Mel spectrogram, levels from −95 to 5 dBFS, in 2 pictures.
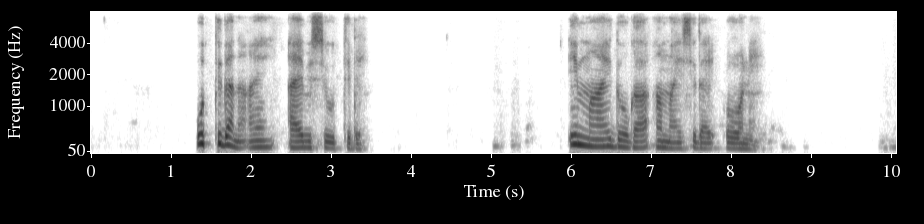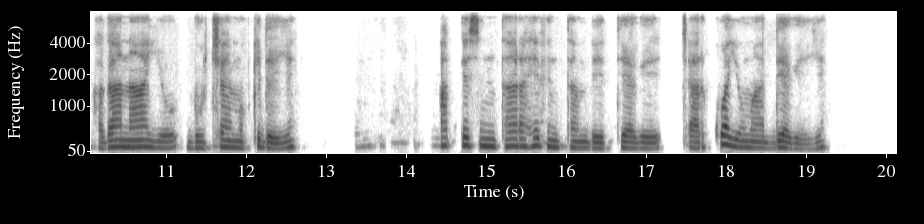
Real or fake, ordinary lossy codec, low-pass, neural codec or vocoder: real; Opus, 16 kbps; 7.2 kHz; none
